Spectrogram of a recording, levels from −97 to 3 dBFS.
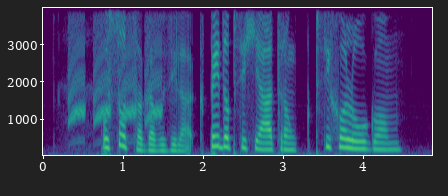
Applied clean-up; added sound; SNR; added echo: none; Alarm; 12 dB; none.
